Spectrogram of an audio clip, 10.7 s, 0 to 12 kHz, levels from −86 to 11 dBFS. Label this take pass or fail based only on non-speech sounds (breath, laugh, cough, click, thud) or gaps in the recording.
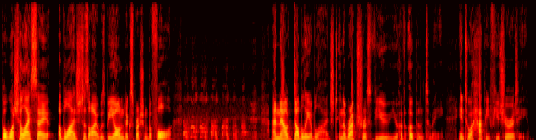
fail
